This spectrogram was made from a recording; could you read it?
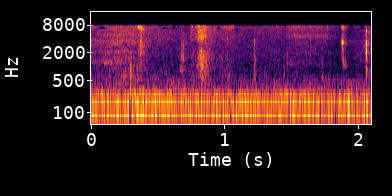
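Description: A book page being turned, heard as a few soft, brief papery rustles and crinkles spread over two seconds above a steady low hum, with no one speaking.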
